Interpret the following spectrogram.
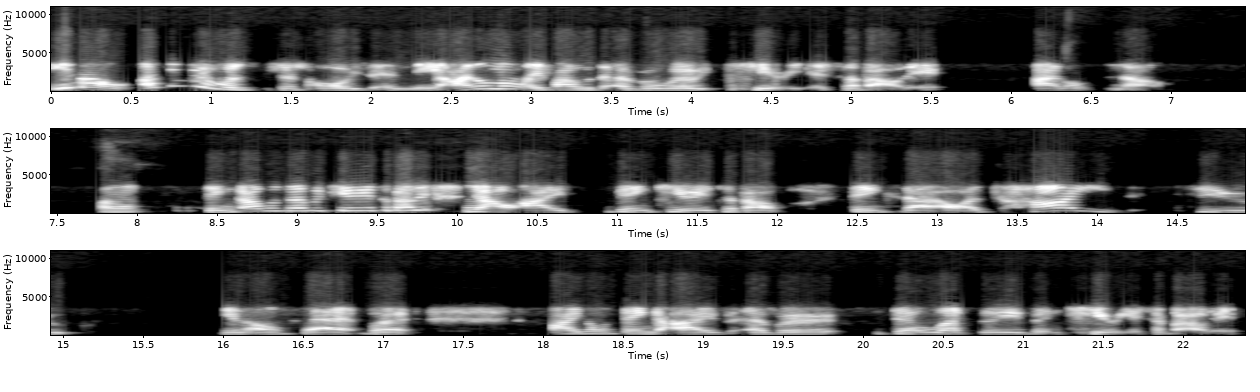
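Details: Adult speaker; Normal conversational speech.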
